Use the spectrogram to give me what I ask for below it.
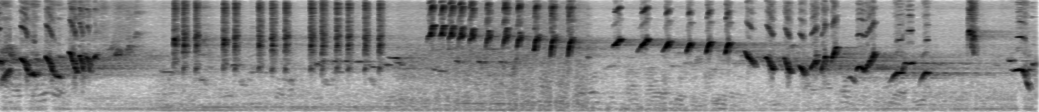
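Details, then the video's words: White-rumped shama singing, played to provoke singing: bright rising and falling whistles, dense clicking ticks in rapid series, and a long run of quick repeated descending notes; loud and varied, with a low hum behind. "PANCINGAN MURAI AGAR GACOR DENGAN SUARA ASLI"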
